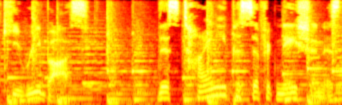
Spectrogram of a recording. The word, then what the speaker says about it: Kiribati: It's Kiribati, pronounced Kiribass.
